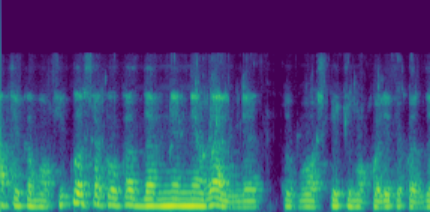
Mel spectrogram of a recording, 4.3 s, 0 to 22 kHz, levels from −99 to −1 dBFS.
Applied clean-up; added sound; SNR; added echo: neural separator model SepFormer DNS4.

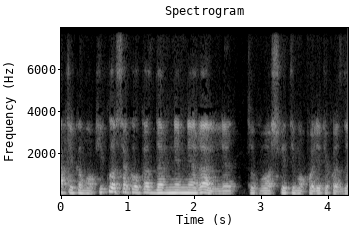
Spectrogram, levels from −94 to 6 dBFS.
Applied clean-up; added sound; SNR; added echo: none; none; none; none.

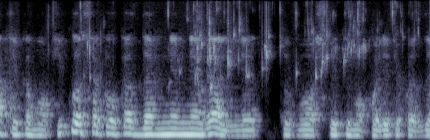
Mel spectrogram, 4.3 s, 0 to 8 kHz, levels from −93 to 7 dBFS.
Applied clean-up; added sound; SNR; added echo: neural mask model RNNoise.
